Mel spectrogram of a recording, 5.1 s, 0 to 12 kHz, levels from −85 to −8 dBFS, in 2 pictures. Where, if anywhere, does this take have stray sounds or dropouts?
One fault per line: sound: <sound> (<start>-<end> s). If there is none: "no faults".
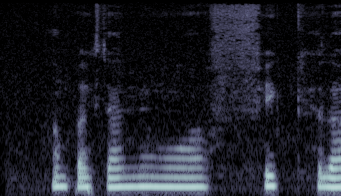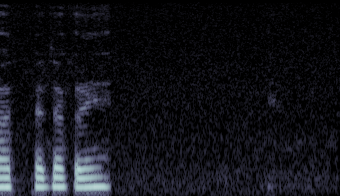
no faults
